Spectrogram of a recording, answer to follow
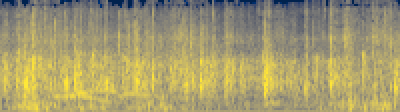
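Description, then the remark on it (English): An audience claps in a steady, dense round of applause honouring a longtime worship leader, a continuous crackling wash of many hands at fairly even loudness, with a few louder individual claps poking through. “So can you give her a huge round of applause, please?”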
